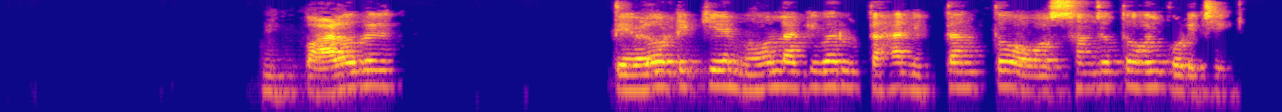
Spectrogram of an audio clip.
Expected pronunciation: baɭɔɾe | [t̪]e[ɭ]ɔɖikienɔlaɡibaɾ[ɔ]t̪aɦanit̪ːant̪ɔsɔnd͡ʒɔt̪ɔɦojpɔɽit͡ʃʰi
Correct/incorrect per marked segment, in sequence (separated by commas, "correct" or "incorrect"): correct, correct, incorrect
